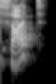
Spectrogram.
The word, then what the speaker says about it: thought: meneruskan melanjutkan he he thought he thought tadi Bacanya apa ya ya yang benar jadi ini gh-nya enggak dibaca ya gh-nya Karen kita belajar ghnya gak dibaca he thought jadi tinggal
